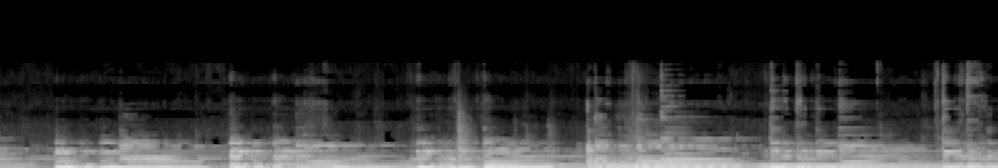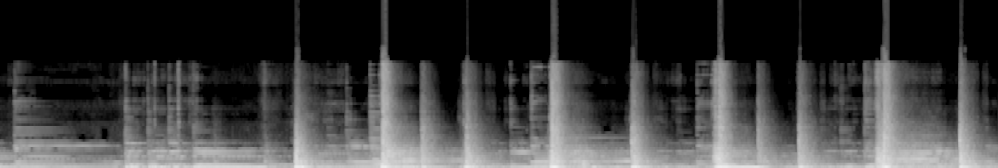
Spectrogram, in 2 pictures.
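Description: Electric guitar playing a melody line of single ringing notes. About thirteen seconds in, a drum kit comes in with loud drum and cymbal hits, and the band plays together.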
